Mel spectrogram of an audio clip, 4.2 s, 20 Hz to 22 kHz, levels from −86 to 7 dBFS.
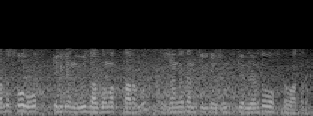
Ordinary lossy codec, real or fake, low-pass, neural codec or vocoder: AAC, 16 kbps; real; 7.2 kHz; none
